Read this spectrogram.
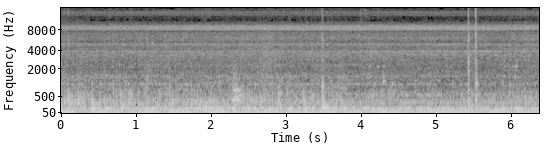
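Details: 1963 Chrysler Newport on a 2,400-mile road trip after overheating, engine off while refilling water: steady rushing steam hiss with no engine rhythm; owner had suspected seized water pump but it turns freely; cause unconfirmed.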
